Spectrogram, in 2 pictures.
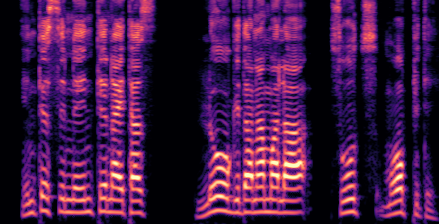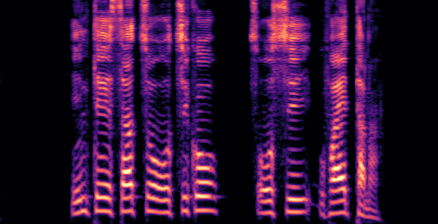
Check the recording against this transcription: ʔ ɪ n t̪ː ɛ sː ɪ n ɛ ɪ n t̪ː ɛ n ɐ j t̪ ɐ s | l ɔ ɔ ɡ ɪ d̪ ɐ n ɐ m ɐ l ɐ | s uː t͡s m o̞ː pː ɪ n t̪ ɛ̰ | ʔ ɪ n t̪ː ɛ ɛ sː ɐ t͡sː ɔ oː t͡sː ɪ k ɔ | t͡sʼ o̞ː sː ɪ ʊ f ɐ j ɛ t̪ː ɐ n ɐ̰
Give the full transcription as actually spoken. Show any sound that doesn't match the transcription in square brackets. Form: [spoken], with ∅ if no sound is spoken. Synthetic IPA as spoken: ʔ ɪ n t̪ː ɛ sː ɪ [nː] ɛ ɪ n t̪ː ɛ n ɐ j t̪ ɐ s | l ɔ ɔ ɡ ɪ d̪ ɐ n ɐ m ɐ l ɐ | s uː t͡s m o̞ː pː ɪ [∅] t̪ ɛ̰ | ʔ ɪ n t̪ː ɛ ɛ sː ɐ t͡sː ɔ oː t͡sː ɪ k ɔ | t͡sʼ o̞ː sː ɪ ʊ f ɐ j ɛ t̪ː ɐ n ɐ̰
